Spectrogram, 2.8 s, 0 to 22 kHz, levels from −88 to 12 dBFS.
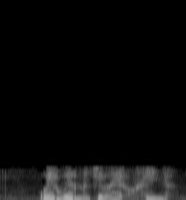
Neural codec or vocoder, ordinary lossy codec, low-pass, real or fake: codec, 44.1 kHz, 2.6 kbps, DAC; MP3, 16 kbps; 3.6 kHz; fake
